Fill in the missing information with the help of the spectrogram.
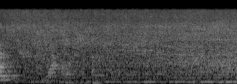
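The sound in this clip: Water running from a tap into a sink while a dog is washed, a steady, even hiss of flowing water that continues throughout without a break.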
